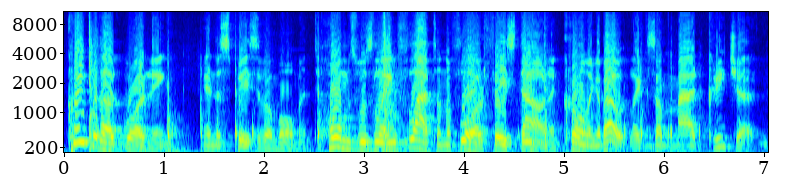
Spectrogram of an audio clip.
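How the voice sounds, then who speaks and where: A man playing an earnest, easily astonished gentleman sidekick who narrates an old-time radio play in a formal storytelling manner. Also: mid-range voice, very animated, normal speed, noisy background, lightly acted. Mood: measured storytelling. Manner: formal storytelling, exclaiming in surprise. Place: live theatre stage performance.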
